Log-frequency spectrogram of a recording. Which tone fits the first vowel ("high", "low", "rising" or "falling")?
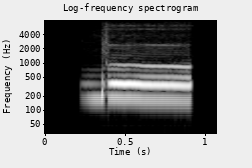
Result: low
